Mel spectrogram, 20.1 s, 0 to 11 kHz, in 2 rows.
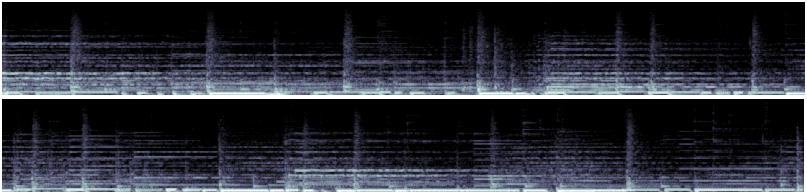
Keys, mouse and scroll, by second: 3.0 click, 3.6-4.5 scroll down 1, 4.5 Tab, 5.6 click, 6.3 click, 6.7-7.6 scroll down 1, 7.6 click, 9.5 KP_1, 10.3 click, 10.7-11.7 scroll up 1, 11.7-13.4 drag, 13.4 shift+a, 15.8 s, 18.1 KP_7.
